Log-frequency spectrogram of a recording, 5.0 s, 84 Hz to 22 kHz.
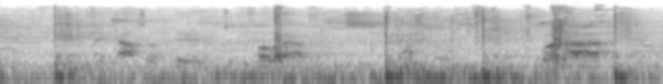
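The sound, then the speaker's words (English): A basketball bounces on a gym floor in a 5-Hour Energy ad, giving several sharp, uneven thuds over a steady low background murmur with voices. “And they all shoot the ball around a little bit as they get ready for the game. I'm going to hit play on this.”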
